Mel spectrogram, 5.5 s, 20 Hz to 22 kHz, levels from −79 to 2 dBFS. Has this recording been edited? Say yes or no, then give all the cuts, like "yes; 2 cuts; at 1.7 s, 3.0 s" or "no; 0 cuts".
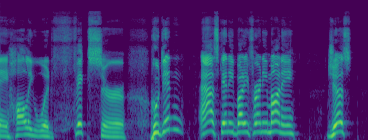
yes; 1 cut; at 2.9 s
